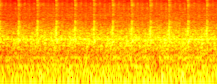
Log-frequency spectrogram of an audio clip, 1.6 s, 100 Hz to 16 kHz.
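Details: Mercedes A140 (W168) petrol engine at idle after start: fast, even ticking about seven a second from faulty hydraulic lifters, two found not working; suspicion confirmed under the valve cover and the lifters were replaced.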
